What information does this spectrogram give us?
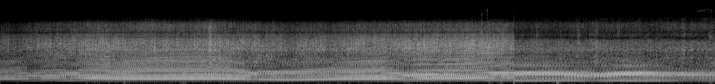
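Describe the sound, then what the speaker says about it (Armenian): A car in a video game rolls slowly along a road, its engine a steady, loud drone whose pitch drifts gently up and down throughout, with no talking. "Ես դանդաղ եմ քշում"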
